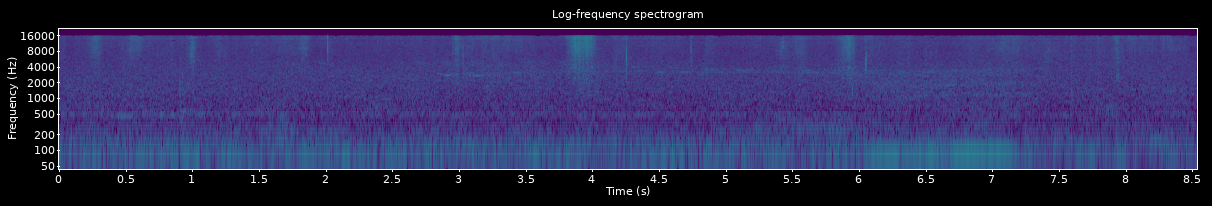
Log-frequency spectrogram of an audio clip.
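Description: Faint handling sounds of crochet: a few soft clicks and rustles of a metal crochet hook working cotton string, over a low steady hum.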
